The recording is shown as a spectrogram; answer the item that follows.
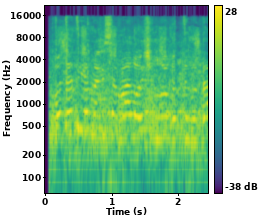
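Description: Indistinct voices of people talking, with no words that can be made out.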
